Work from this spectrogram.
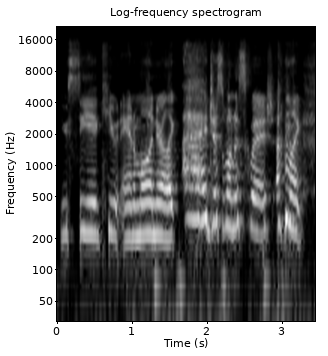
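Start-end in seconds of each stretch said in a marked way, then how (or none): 1.7-2.9 overwhelmed by cuteness. Retold or imitated. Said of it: "cute aggression thing".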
